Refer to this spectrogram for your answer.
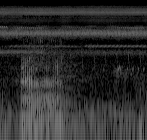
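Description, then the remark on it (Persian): A cheetah, one of two brothers, purrs at night in a short, rough, pulsing burst lasting under a second, fairly faint against a steady high-pitched hiss of insects or night ambience, then only the background remains. “چیتاها مثل اغلب گربه های بزرگ غرش نمی کنند، اما می توانند خورخور کنند.”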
